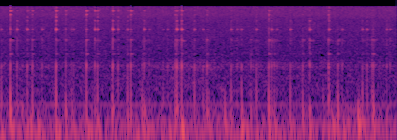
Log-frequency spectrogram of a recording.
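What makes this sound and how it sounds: A white porcelain teacup with a rose pattern, hollow and empty, is held upside down and tapped quickly with the fingertips. Each tap gives a soft, dull knock with a faint bright clink that dies away almost at once, over a steady low hum.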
